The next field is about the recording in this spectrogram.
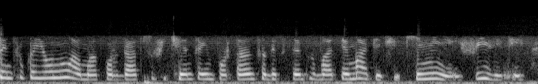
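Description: Clear background noise runs under speech delivered at a middling speed. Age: 30s. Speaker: caller. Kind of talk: phone-in call. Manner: formal.

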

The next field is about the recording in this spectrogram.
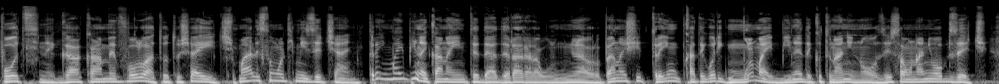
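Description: Somewhat breathy tones come from a man. He speaks at a medium pitch. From southwestern Romania. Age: 40s. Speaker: radio host. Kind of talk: radio debate show. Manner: argumentative.

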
